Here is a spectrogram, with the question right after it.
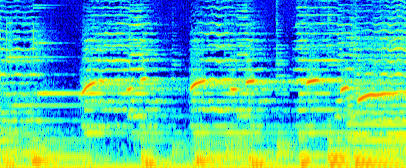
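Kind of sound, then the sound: human body sound, man whistling a tune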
